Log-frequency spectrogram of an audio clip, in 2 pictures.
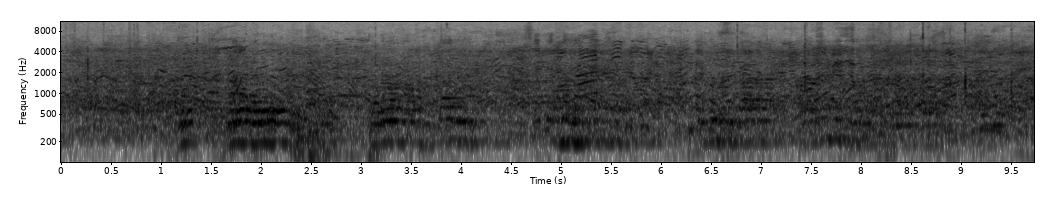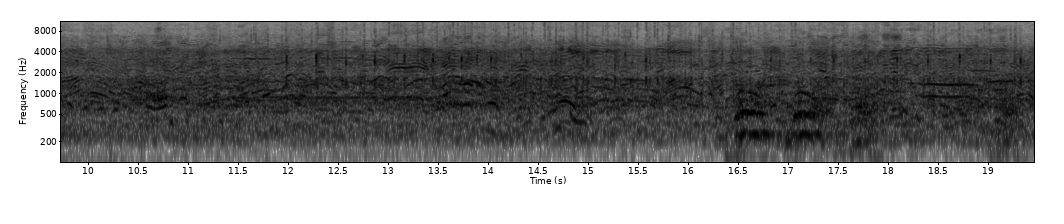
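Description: A crowd of children and adults chatters all around, outdoors.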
